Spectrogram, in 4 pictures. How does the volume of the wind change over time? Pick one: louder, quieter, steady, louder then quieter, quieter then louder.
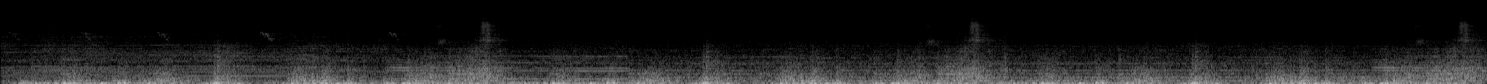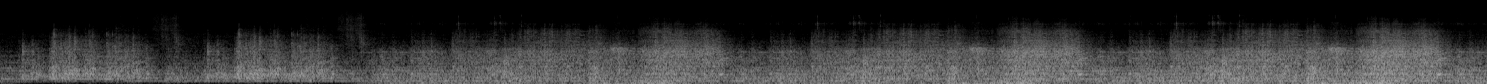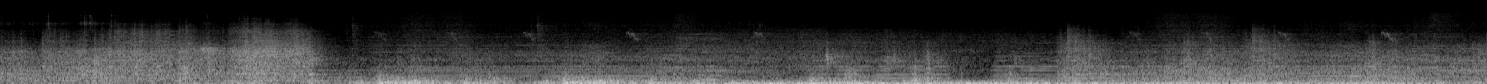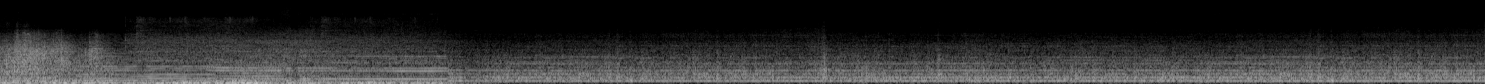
louder.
